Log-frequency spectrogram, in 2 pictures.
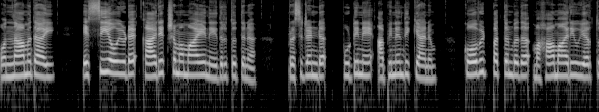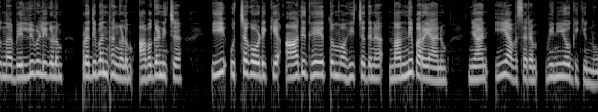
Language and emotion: Malayalam, neutral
